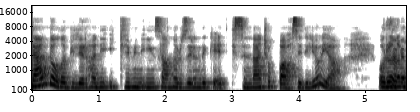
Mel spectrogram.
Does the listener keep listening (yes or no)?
yes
